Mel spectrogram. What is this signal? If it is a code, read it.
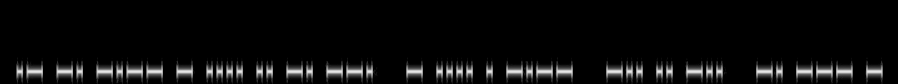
Morse code, heard as a keyed tone, about 24 wpm, 600 Hz. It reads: ANYTHING THEY DID NOT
